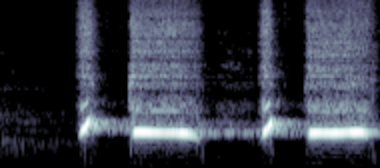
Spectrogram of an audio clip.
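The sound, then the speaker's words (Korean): A voice imitates a cuckoo call twice as an insert in a wedding song on a radio show: two-note whistled "cuck-oo" phrases, each a short rising chirp followed by a longer held tone, loud, with no other sounds. “그때 여기서 뻐꾸기 소리를 넣어주시면 돼요.”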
